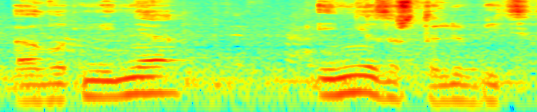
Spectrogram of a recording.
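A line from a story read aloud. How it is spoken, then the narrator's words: Plain. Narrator (Russian): сказал мужчина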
